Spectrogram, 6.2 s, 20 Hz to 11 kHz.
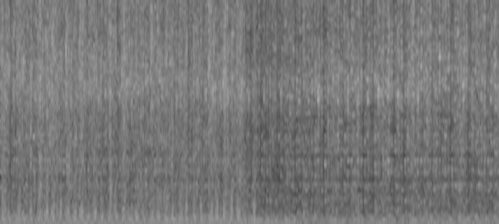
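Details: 1929 Chrysler with a 360 V8 and 707 transmission, first run after correcting an electric choke set too far closed and setting idle: loud, steady burble with an even beat and no misses, settling into a smooth idle. Normal running.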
